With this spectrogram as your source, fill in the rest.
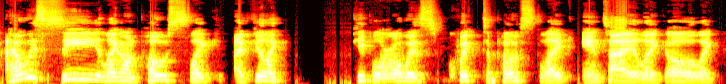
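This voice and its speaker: A man from Washington state with an American accent speaks in a bright, forward, fairly high voice. He's a country singer appearing as a podcast guest in a casual interview, earnestly circling his point. His delivery is halting; he often trails off, stops, and rewords things.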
